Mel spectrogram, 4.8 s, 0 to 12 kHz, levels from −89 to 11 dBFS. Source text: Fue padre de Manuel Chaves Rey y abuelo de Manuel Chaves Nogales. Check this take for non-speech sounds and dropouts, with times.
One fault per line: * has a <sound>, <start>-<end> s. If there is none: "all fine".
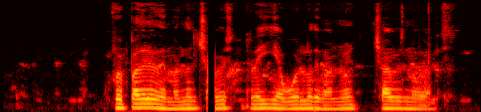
* has a dropout, 2.1-2.2 s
